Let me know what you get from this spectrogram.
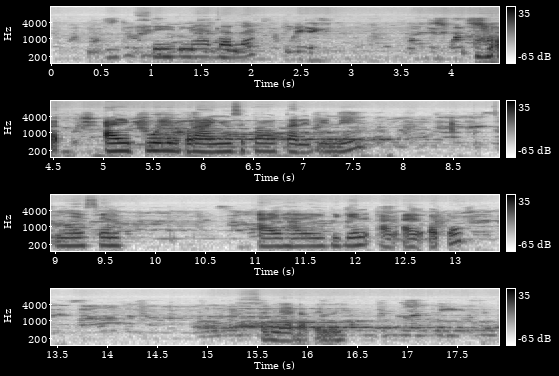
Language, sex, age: Wolof, female, 18-24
